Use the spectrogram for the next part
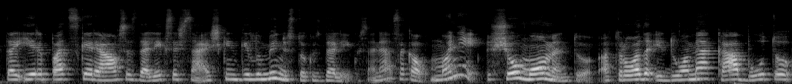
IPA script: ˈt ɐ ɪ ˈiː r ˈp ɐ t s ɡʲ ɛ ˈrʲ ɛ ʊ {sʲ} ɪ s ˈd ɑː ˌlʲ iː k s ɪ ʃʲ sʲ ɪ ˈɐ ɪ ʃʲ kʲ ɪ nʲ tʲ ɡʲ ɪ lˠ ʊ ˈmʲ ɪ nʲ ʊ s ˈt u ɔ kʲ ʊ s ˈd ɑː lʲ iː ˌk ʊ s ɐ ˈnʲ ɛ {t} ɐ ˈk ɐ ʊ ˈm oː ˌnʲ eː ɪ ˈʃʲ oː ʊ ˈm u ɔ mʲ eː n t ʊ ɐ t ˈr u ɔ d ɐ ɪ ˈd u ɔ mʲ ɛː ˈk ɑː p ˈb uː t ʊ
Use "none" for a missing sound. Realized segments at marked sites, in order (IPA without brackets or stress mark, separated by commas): sʲ, s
